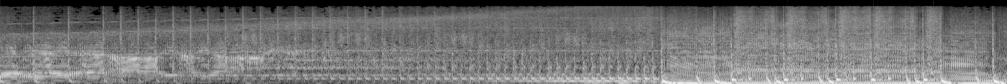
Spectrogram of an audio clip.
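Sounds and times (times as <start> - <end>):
stuttering buzzing synth: 0.0 - 10.0
rising noise sweep: 1.4 - 9.2.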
